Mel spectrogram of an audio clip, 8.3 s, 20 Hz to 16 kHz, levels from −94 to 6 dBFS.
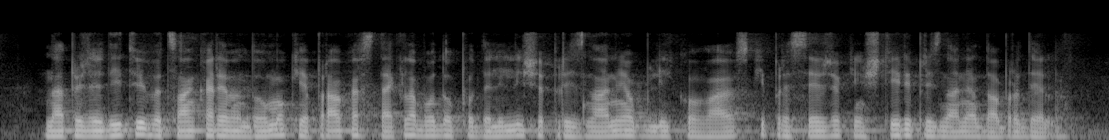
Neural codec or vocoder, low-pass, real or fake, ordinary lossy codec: codec, 16 kHz, 6 kbps, DAC; 7.2 kHz; fake; none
